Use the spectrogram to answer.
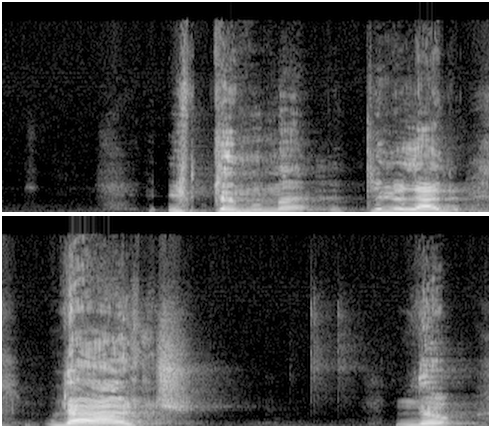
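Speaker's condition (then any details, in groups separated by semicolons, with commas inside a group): Cerebral palsy; lack of oxygen at birth, premature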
